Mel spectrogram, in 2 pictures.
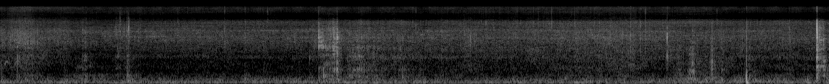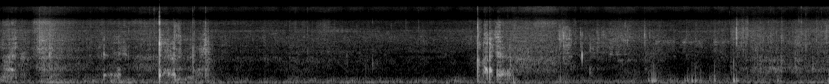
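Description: Crab frying in a steel wok over a wood fire, sizzling steadily, with a few louder clatters of a metal ladle against the pan.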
